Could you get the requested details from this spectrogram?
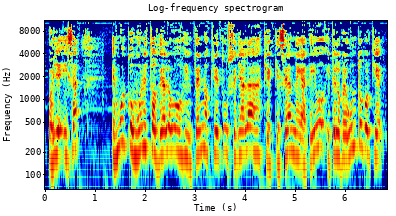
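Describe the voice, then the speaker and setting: A man's voice: high voice, normal speed, darkish tone, husky, soft background music. A man who hosts the show, chatty and upbeat, asking his guest leading questions. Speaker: host. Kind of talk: talk show interview.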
